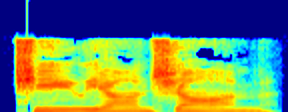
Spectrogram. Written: qilianshan

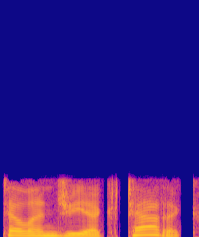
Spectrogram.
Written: telangiectatic

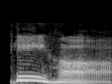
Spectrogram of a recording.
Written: heehaw

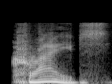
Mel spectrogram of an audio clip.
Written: cripes

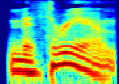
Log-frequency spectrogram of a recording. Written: mithraeum

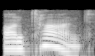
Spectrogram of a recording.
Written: entente

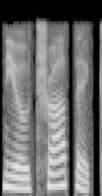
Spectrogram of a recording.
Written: neotropic

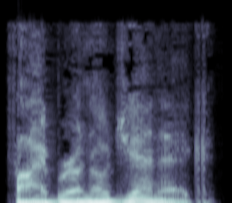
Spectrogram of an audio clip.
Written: fibrinogenically

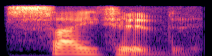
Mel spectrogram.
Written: sighted

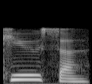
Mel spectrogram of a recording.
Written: Nicholas of Cusa

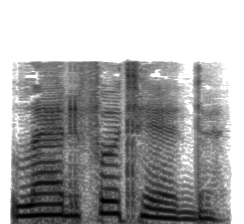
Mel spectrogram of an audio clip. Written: leadfooted

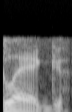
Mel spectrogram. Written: gleg

